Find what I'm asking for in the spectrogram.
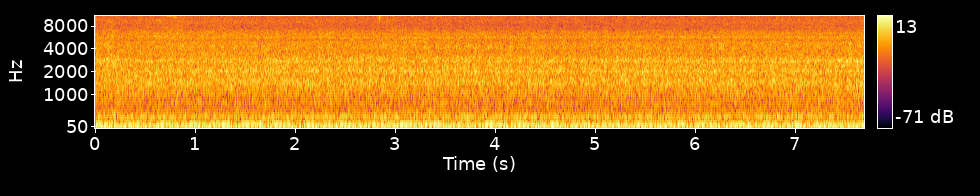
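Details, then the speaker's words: Kobelco SK200-10 excavator diesel after its faulty controller was repaired and the hour meter returned to around 3,000: a deep, smooth, even idle with no knocks or misses; error cleared, only a low-fuel warning remains. "Coba kita hidupkan engine engine sudah hidup ya Alhamdulillah untuk errornya sudah hilang tinggal solat kurang"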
